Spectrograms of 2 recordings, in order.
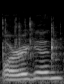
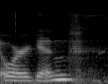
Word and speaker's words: Oregon: No, Salem, Oregon.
